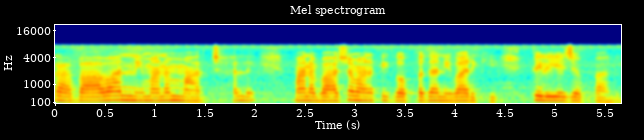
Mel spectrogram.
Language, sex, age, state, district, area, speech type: Telugu, female, 18-30, Andhra Pradesh, Konaseema, rural, spontaneous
